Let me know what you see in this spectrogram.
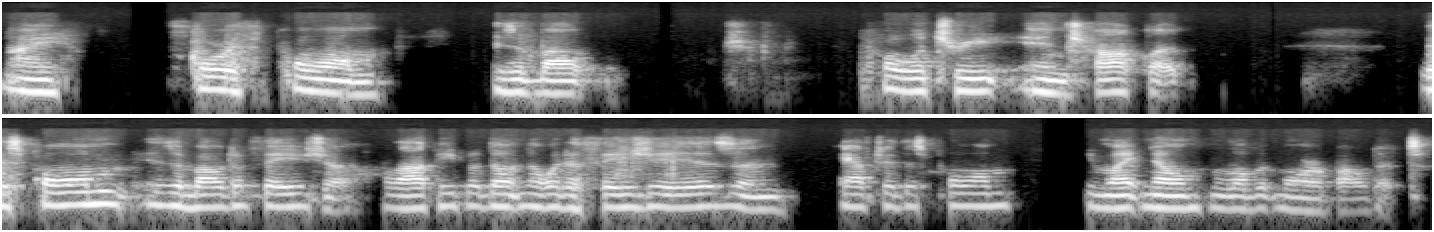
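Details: Adult speaker; no disorder.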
